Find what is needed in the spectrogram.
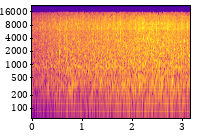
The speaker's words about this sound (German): Wir stehen hier am rauschenden Bach, am sogenannten Eckerlochstieg. Der Eckerlochstieg, der steilste und dennoch beliebteste Wanderweg hinauf auf den Brocken. Ein Bach, die schwarze Schluftwasser, plätschert im Hintergrund.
